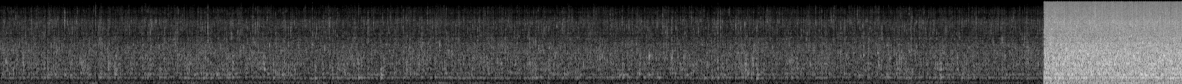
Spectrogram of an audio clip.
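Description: From 10.44 s to the end at 11.83 s, the sound becomes loud, harsh distortion with quiet parts as loud as the rest, likely signed and unsigned mixed up on the 8-bit samples; the waveform jumps across the whole range at each crossing, and the spectrogram fills broadband.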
